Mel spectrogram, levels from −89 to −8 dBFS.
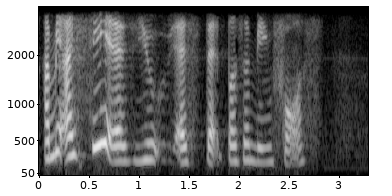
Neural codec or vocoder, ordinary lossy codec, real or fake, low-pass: none; AAC, 32 kbps; real; 3.6 kHz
